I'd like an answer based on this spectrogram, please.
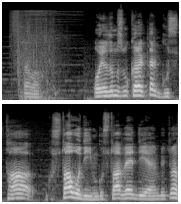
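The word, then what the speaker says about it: Gustave: Gustav Gustav diye telaffuz ediliyormuş. Gustavo diye değil.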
